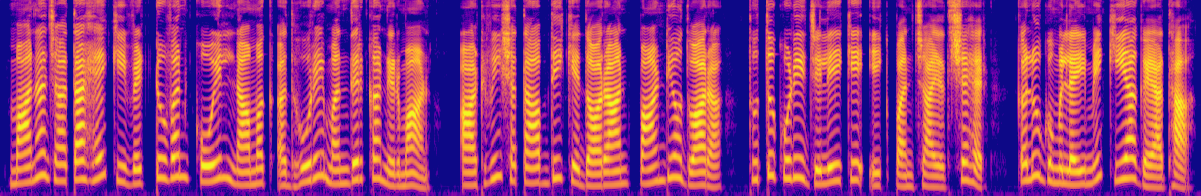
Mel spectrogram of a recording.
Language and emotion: Hindi, neutral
